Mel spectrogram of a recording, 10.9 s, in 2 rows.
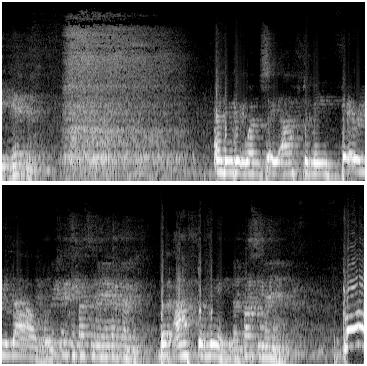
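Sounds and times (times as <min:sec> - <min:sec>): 
speech: 0:00.0 - 0:00.6, 0:03.2 - 0:09.8
audience taking a deep breath together at an exercise in a talk: 0:00.7 - 0:03.0.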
